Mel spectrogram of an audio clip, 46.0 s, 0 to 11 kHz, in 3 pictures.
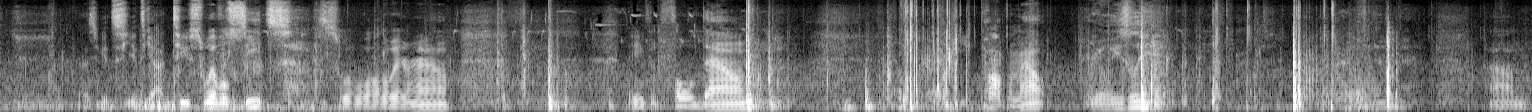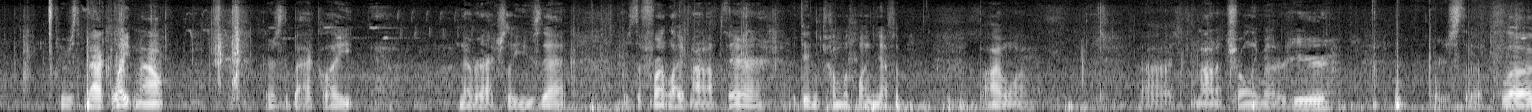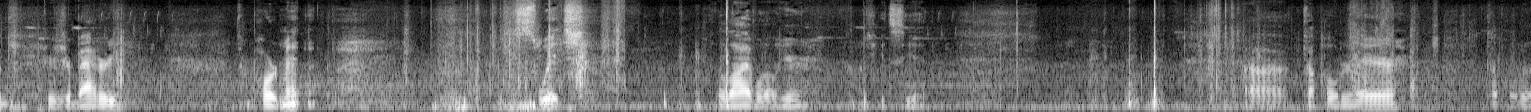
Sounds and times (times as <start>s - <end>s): Speech: 0.8s - 4.5s, 6.3s - 7.5s, 9.8s - 11.6s, 14.9s - 17.0s, 18.0s - 18.9s, 19.9s - 21.0s, 21.6s - 24.3s, 25.1s - 25.7s, 26.7s - 28.7s, 29.6s - 31.9s, 33.1s - 33.8s, 35.8s - 36.5s, 37.8s - 40.0s, 43.1s - 44.7s, 45.5s - 45.9s.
